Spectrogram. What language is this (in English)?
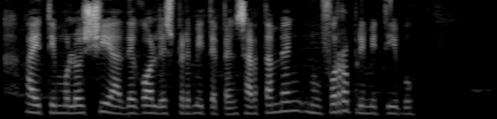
Galician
